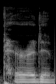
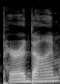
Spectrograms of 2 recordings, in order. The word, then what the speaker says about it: paradigm: paradim here yeah work the word paradim in yeah Paradigm oh Paradigm that's the way you pronounce that my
